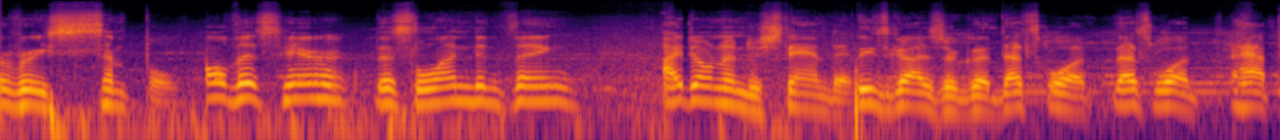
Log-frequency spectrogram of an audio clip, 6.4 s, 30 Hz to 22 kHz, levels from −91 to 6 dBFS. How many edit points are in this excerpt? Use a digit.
2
